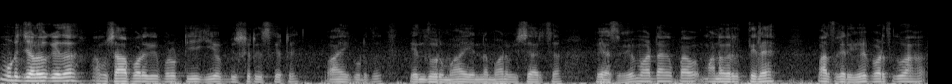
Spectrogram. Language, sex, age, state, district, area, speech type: Tamil, male, 60+, Tamil Nadu, Erode, urban, spontaneous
